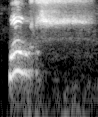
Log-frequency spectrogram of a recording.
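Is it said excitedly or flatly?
excitedly. It is said loudly, with excitement.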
